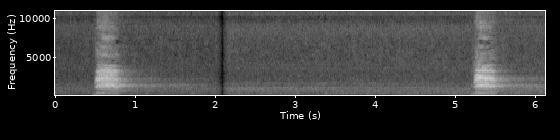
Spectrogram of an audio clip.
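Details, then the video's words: Roe deer giving two loud, explosive barks, each harsh and abrupt, spaced almost five seconds apart with near silence between them. "ROE DEER SOUND EFFECT 노루 울음소리"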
